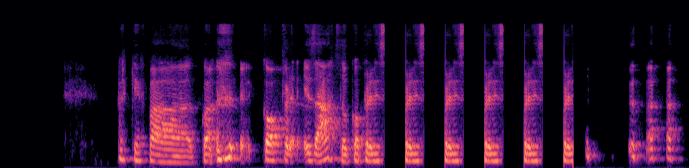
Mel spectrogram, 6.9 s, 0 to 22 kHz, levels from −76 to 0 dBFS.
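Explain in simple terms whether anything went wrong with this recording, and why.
Between 3.84 and 5.72 s the speech breaks into a stutter with silent gaps. A short fragment, about 180 ms long, plays, then cuts to dead silence for about 216 ms, and the same fragment returns. This happens four times at an even pace of roughly 0.4 s. The likely cause is the playback or stream stalling and replaying its last bit of audio on each retry. Whatever should have played during those gaps is lost.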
